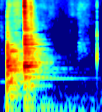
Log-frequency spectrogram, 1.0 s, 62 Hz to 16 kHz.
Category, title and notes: Sound effects > Other mechanisms, engines, machines
Woodshop Foley-080
bam, fx, little, perc, shop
